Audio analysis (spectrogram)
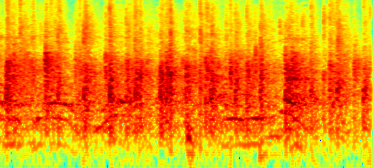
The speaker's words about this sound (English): Clap your hands if you know that's true.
